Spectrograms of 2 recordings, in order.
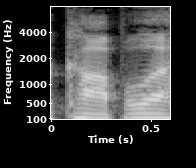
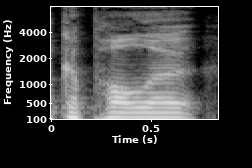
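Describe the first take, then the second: First: Coppola said "COP-uh-la"; Coppola stressed first. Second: Coppola said "co-POH-la"; Coppola with long O. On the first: Offering the other version of the name, Coppola as "COP-uh-la". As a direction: open first vowel and short middle in Coppola. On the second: Giving one version of the director's name, Coppola as "co-POH-la". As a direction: stress the long middle O in Coppola. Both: Shown as a demonstration. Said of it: "however you like to say his name".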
